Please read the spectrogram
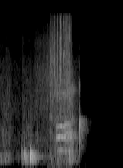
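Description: Faint movement noises in an emptied small room: a couple of soft low thuds, then a brief higher sound with some hiss, before the audio cuts off suddenly near the end.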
